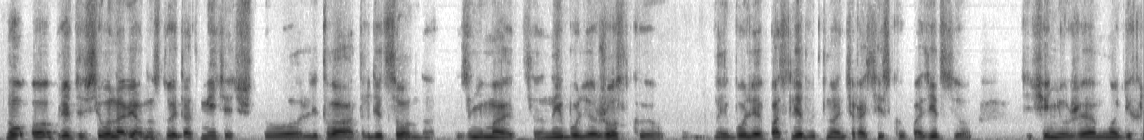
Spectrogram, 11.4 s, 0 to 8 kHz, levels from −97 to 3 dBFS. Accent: native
